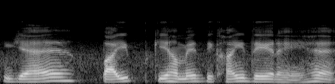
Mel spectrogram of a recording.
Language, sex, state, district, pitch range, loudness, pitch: Hindi, male, Haryana, Charkhi Dadri, 125-140 Hz, -18 LUFS, 135 Hz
